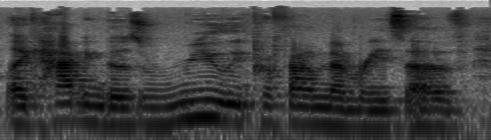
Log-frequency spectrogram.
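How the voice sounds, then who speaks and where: A woman's voice: sits low, steady tone, fairly quick, slight background noise. A woman hosting a podcast interview, asking casual questions and offering frequent affirmations. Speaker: podcast host.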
